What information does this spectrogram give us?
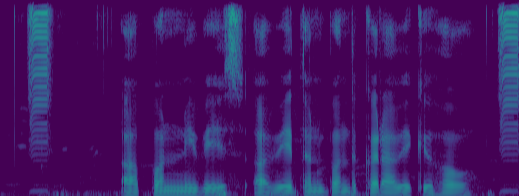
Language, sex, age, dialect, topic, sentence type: Bhojpuri, male, 18-24, Western, banking, question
